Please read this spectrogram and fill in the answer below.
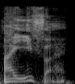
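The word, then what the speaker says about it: ephah: this IFA which is actually an IFA an aifa as it is uh pronounced is a most people say basket right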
